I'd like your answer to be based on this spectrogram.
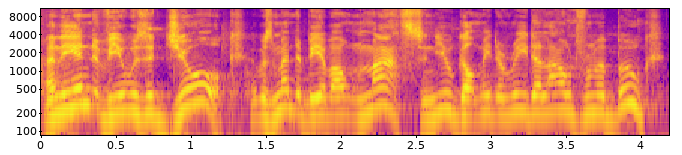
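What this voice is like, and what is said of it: Strong regional accent, unusual vowels. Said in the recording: “such a funny little accent ... Such vowel mutilation ... the pluralization of the second person singular”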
